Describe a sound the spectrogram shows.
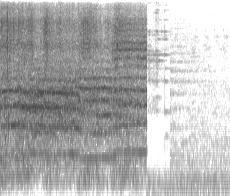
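An elephant trumpets loudly.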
